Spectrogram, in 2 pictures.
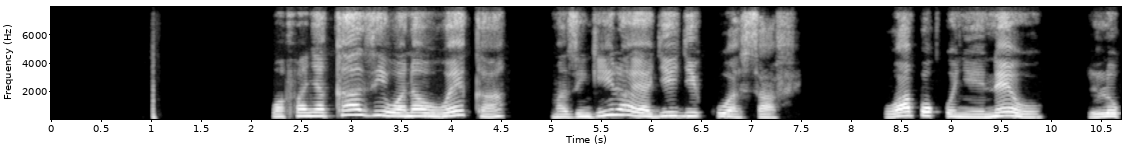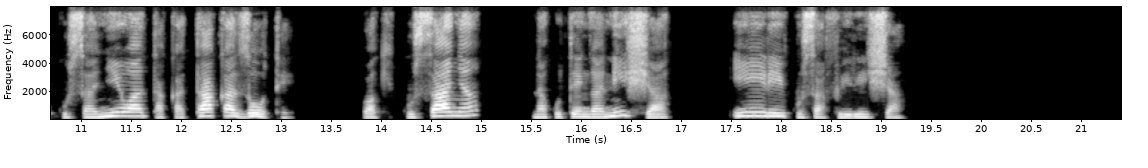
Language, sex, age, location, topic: Swahili, female, 25-35, Dar es Salaam, government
